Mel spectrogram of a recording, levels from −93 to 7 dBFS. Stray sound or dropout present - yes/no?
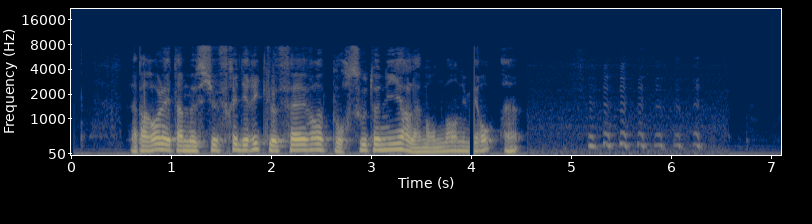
yes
